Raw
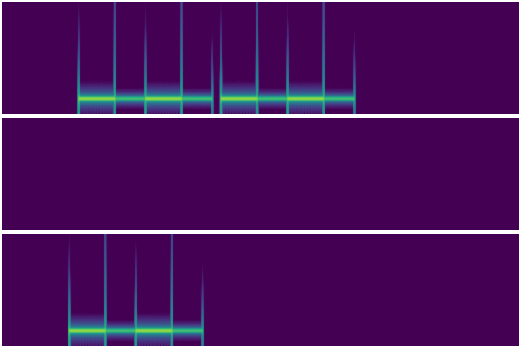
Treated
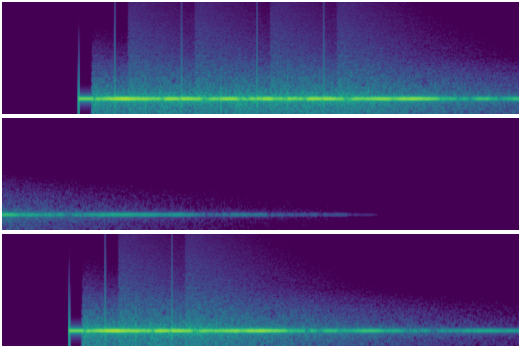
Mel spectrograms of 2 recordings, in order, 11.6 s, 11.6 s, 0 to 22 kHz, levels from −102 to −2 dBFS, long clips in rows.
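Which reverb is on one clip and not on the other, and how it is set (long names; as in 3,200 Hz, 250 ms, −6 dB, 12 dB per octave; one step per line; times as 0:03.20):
dense smooth reverb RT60 4.4 s, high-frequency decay 0.65×, pre-delay 95 ms, DRR −8.5 dB
level −7 dB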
